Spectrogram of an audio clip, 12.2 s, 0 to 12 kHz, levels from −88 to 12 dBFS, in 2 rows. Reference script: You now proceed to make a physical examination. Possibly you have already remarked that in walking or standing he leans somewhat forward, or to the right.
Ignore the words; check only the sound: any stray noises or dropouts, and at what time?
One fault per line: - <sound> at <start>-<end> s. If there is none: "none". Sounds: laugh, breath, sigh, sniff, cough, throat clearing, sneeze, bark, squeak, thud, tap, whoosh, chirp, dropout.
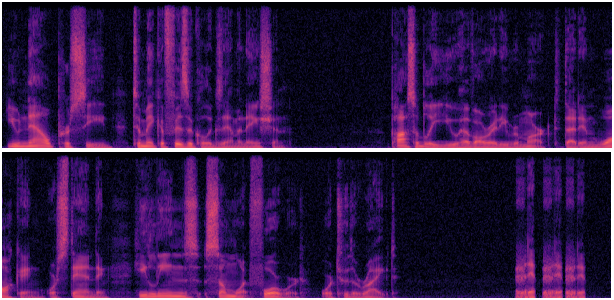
- laugh at 11.2-11.9 s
